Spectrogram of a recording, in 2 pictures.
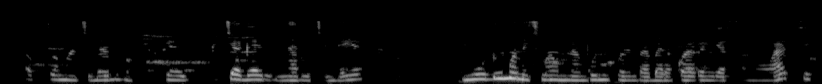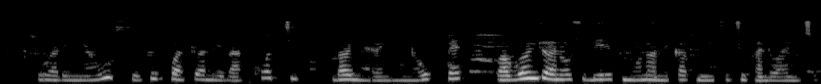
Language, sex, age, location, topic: Swahili, female, 18-24, Nairobi, health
